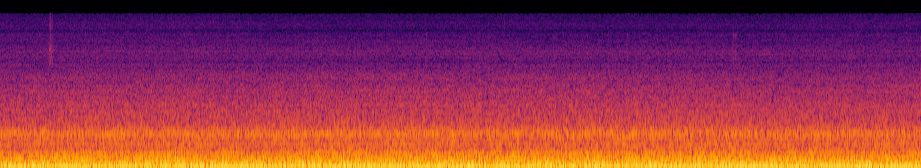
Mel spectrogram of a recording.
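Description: Jet engines roar steadily, heard from inside an aircraft cabin.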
